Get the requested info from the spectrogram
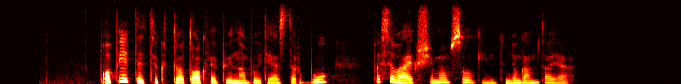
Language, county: Lithuanian, Kaunas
